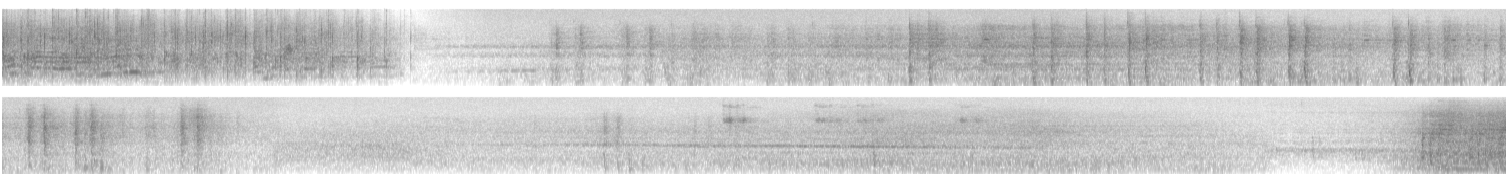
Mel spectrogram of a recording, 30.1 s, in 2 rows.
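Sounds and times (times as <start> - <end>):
applause: 0.0 - 4.2
train wheels clicking over rail joints: 5.5 - 17.7, 28.0 - 30.0.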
